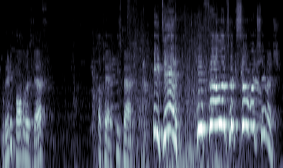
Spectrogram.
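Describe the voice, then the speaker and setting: A man's voice: extremely high pitch, wildly swooping pitch, moderate pace, a bit bright, faint music behind. A man giving casual, slangy, reactive commentary while playing a video game. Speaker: game streamer. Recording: roomy echo, faint noise.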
